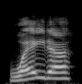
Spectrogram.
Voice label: "Waiter", female

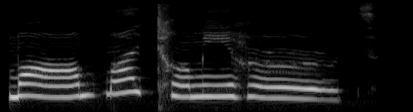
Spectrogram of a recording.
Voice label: My Tummy Hurts, child, girl, sad; Kids; Talking

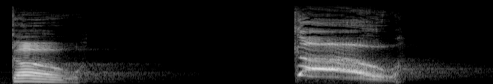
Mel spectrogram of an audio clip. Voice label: The word ‘Go’ shouted in male voice x2; Exclamations

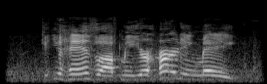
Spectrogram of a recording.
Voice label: "Get Hands Off Me", Male; Talking

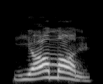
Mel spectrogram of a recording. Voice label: Ya Mon, Greeting, 1 boy, 10 yrs; Talking; VoiceBox

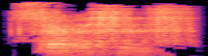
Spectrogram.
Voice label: Robot Voice "Services"; Robot Sound Effects; Lynne Music

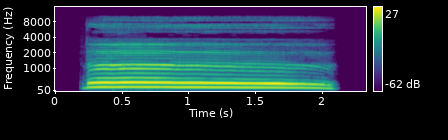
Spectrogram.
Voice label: "Boo", Male; Exclamation; VoiceBox

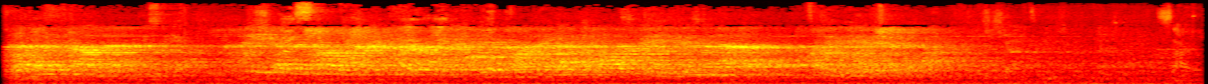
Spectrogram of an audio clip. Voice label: Trn Stn PA, Train station PA announcement.; Train Stations; Backgrounds

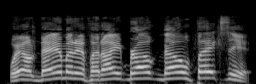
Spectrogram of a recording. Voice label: Aint Broke, Sayings, male; Talking Sound Effects

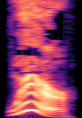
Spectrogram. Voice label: "Where" Female, exclamation; VoiceBox

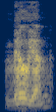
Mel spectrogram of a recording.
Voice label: Gps Voice, Male; Clip Speaker Adult Male; Recorded Voice; Blastwave; Technology

